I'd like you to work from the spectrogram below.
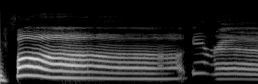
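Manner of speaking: copying Kayla swearing, in slow motion; mock Kayla curse. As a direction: stretch it out dramatically. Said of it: "hear her say".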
